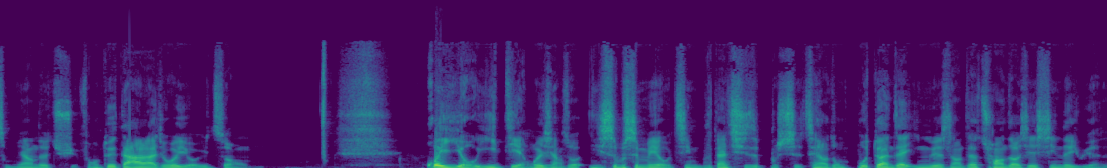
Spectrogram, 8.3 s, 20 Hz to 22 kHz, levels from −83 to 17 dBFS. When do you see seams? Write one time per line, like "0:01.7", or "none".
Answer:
none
